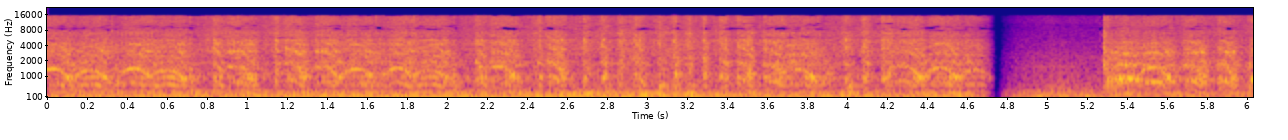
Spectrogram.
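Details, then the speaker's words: Toyota Hiace diesel that suddenly died and won't restart even after bleeding, codes P0087, P0107, P0400: starter turns the engine over steadily but it never fires or picks up speed; crank no start from low fuel rail pressure. "Ayaw mag-start [Musika] So yun ang pinakaproblema niya ah talagang ayaw umandar tapos bigla lang siyang namatay and then hindi na siya umaandar."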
